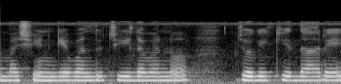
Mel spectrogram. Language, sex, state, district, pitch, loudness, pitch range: Kannada, female, Karnataka, Bidar, 190 Hz, -14 LUFS, 185-190 Hz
